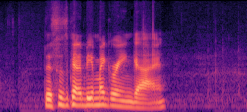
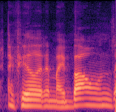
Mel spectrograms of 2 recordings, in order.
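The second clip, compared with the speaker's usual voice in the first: usual speaking voice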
